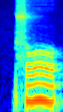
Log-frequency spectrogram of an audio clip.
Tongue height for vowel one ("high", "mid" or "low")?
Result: mid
